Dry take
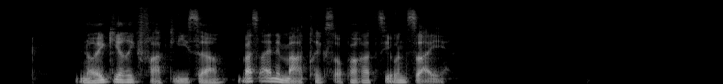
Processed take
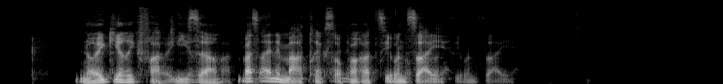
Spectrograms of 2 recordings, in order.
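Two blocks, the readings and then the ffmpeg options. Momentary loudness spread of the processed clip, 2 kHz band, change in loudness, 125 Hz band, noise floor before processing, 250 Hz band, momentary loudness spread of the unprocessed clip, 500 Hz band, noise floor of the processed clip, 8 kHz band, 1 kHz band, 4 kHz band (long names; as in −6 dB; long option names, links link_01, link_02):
17 LU, +7.0 dB, +7.0 dB, +7.0 dB, below −85 dBFS, +7.0 dB, 8 LU, +7.0 dB, −81 dBFS, +7.0 dB, +7.0 dB, +7.0 dB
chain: -filter_complex "[0:a]asplit=2[link_01][link_02];[link_02]adelay=699.7,volume=-16dB,highshelf=frequency=4000:gain=-15.7[link_03];[link_01][link_03]amix=inputs=2:normalize=0,volume=7dB"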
